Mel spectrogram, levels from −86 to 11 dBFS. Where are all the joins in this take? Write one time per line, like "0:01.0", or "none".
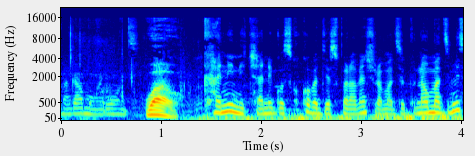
0:01.3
